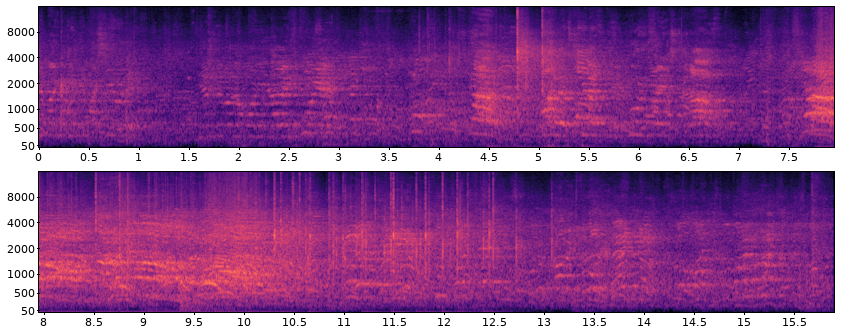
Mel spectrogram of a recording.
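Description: A crowd of men and women shouts and cheers loudly in a large echoing hall.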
